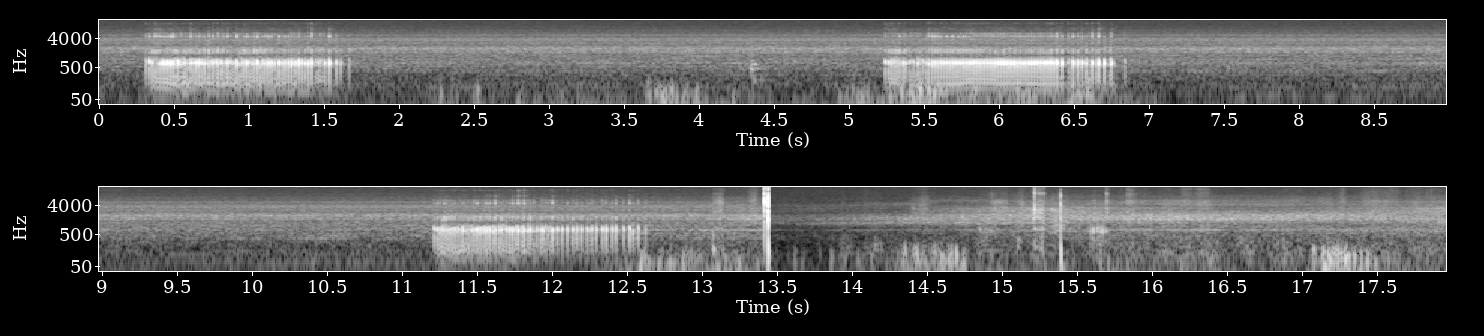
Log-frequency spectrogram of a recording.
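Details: Boston Terrier snoring while lying on a picnic table outdoors: three loud, rough, buzzing breaths a few seconds apart, quiet outdoor noise between; snoring.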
